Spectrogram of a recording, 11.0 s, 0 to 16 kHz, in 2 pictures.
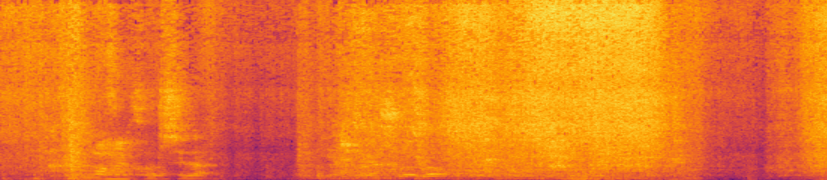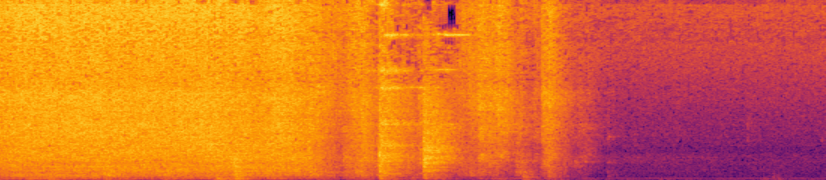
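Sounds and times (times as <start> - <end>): cardboard box scraping and rustling: 2.0 - 7.7.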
